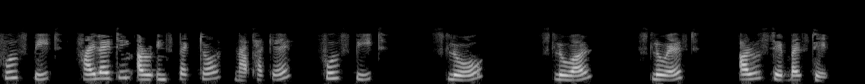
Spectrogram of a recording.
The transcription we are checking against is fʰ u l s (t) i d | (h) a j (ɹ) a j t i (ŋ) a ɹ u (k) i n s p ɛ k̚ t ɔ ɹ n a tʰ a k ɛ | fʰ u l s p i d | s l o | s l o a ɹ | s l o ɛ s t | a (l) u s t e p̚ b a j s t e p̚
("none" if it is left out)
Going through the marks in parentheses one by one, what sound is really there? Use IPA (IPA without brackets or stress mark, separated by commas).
p, h, l, ŋ, ʔ, ɹ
